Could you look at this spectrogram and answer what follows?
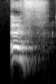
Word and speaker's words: œuf: œuf, Le mot œuf كما تلاحظون أصدقائي الحرفين الأولين OE حرفان متلاصقان إضافة إلى الحرف U. Donc O, E, U se prononce OU. OU. OU comme le mot court.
